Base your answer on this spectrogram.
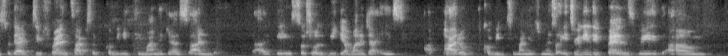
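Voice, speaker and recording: A woman talks at a fairly quick pace with a medium pitch and very wide pitch swings. Background noise is noticeable. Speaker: community manager. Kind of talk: panel Q&A answer. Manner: fast.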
